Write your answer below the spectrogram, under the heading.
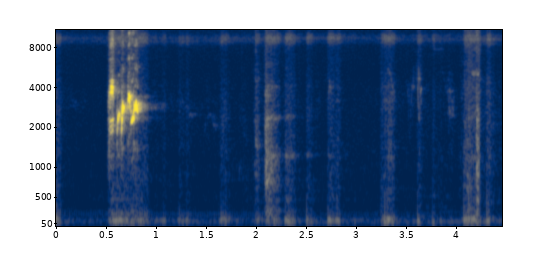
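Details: Sooty-headed bulbul trained as a decoy bird gives one rich, bubbly phrase of rapid liquid notes near the start, followed by quiet scattered clicks and soft knocks.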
